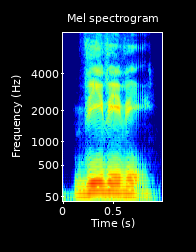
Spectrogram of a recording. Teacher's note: >> It's a great example of how the next sound changes the current sound. >> The V in have is voiced. You feel your throat vibrate,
